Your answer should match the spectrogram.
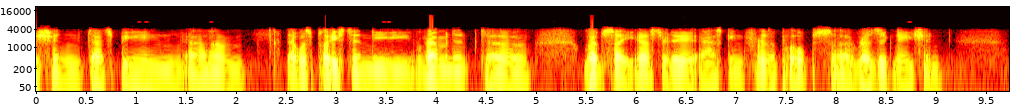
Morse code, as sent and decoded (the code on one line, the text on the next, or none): none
